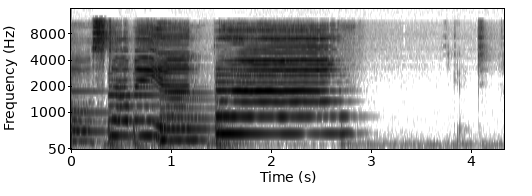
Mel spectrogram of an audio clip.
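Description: A woman singing a short melodic line that zigzags between higher and lower notes and ends on a long held, higher note.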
